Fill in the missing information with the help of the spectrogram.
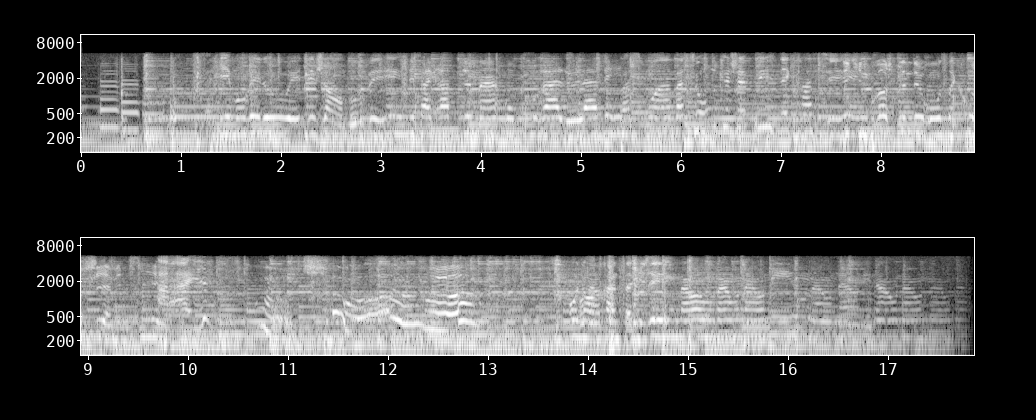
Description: Les chanteurs : En deux groupes A ou B.
L’introduction parlée :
